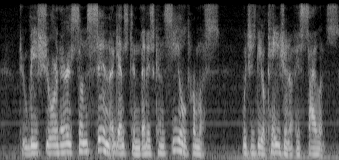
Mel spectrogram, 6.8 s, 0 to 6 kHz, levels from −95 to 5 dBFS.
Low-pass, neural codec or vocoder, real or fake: 5.4 kHz; codec, 44.1 kHz, 7.8 kbps, Pupu-Codec; fake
